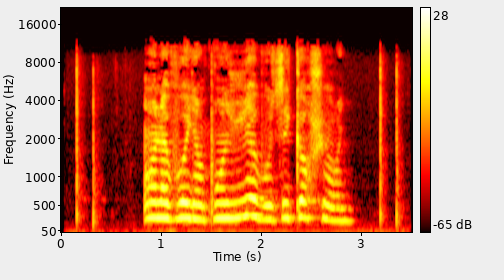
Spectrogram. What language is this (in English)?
French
